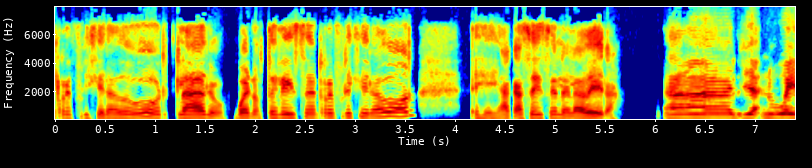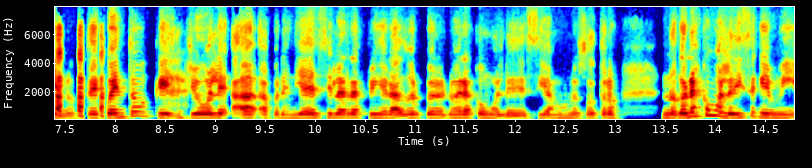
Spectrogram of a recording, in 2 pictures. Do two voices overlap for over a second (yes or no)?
no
